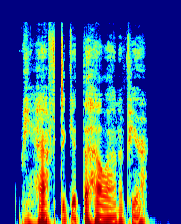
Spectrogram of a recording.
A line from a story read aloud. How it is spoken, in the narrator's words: Ted muttered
